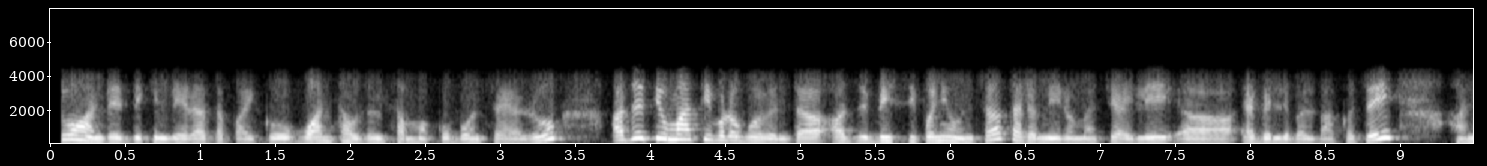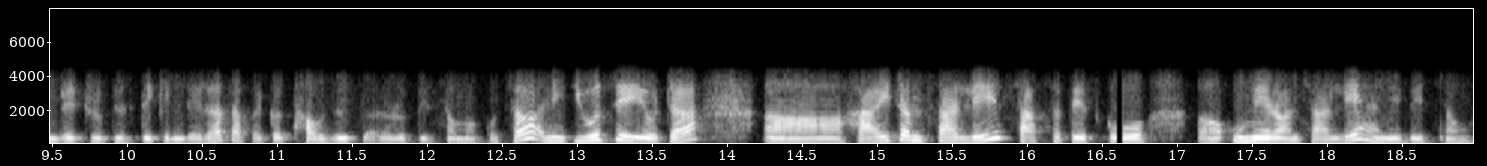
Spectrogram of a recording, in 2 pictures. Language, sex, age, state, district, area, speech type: Nepali, female, 45-60, West Bengal, Kalimpong, rural, conversation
